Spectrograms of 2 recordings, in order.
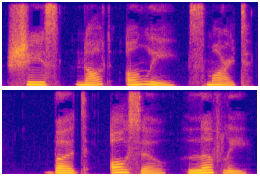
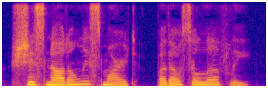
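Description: First: Slow, separated words; slow reading. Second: Said in the usual way. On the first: Shown as a demonstration. Teacher modelling not only but also, read slowly. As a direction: read it word by word, unhurried. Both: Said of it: "我们慢读一遍".

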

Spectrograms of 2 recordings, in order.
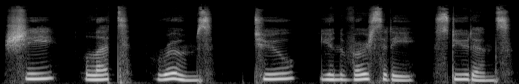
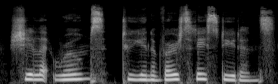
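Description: First: Slow, word-by-word demonstration; teacher's measured read-along. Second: Said in the usual way. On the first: Shown as a demonstration. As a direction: read it slowly, pausing after each word. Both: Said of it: "慢慢来读".

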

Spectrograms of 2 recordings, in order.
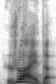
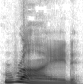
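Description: First: "ride" with a Chinese-style zh-like r; wrong r. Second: Slow "ride" with tongue curled far back; curled American r. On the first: Teacher warns against a mistake, faulty r. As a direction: mispronounce "ride" as buzzy "ruai-də", tongue not curled back. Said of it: "不要读成". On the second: Teacher models the word after correcting it, curled r. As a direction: draw out "ride" from a deep American r. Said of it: "美音中勾舌头". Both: Shown as a demonstration.

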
